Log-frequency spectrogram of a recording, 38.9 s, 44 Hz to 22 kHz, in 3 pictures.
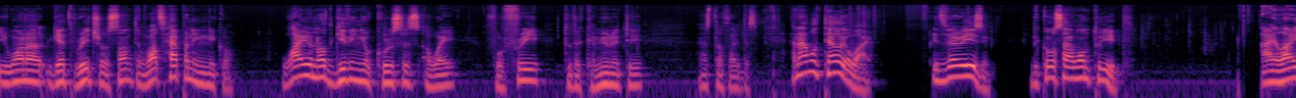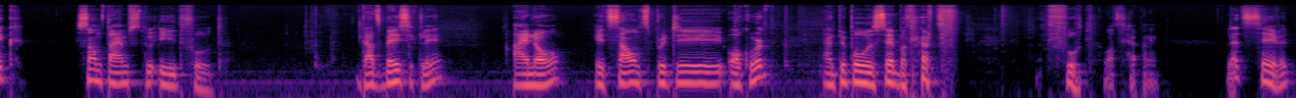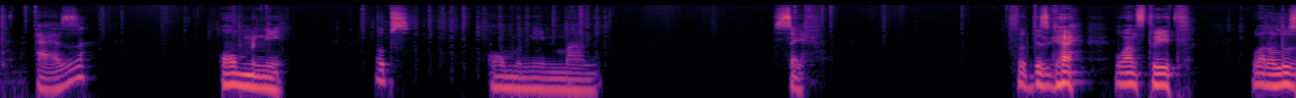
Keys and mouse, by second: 3.6 ctrl+z, 22.9 ctrl+s, 36.6 alt+q, 37.9 1.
